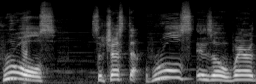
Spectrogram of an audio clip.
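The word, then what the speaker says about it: Rouxls: There's a lot with the song, it's pronounced "Rools", suggest that Ralsei is aware that he is in a game.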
